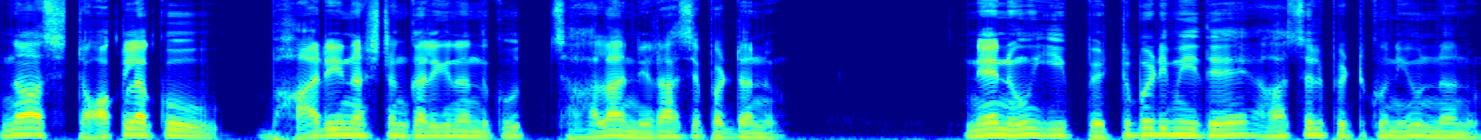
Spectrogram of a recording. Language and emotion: Telugu, sad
